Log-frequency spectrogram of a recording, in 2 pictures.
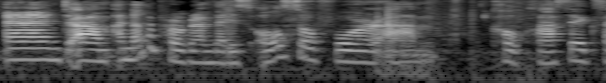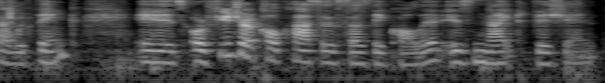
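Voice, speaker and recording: Low-pitched, creaky-voiced woman presenting picks. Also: fairly bright tone, slight background noise, rough recording. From outside North America. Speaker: festival picks host. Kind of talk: semi-scripted film recommendations, conversational.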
